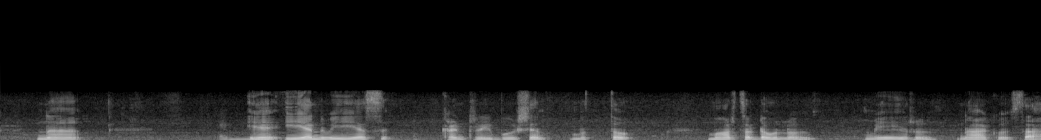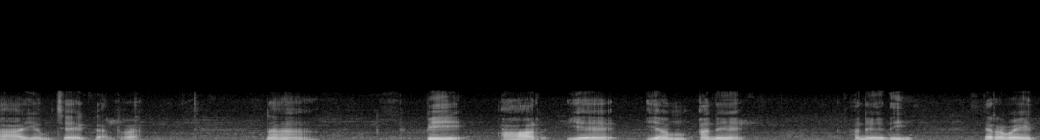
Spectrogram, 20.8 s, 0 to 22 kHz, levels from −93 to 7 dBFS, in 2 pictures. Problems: background conversations at intervals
